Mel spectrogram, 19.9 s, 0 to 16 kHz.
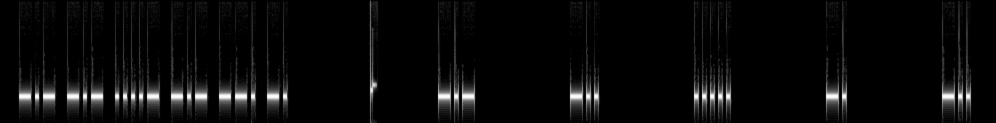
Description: Morse code, heard as a keyed tone, about 15 wpm, spaced as for 7 wpm, 700 Hz. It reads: KK4KGN KD5ND
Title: USA Call Signs - 6 Characters - 8x Character Spacing - 15wpm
